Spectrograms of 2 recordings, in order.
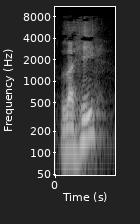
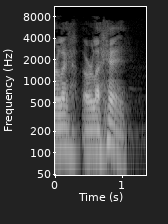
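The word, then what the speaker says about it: Lehi: Now this is pronounced a couple of ways. Either Lahi or Lahay.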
